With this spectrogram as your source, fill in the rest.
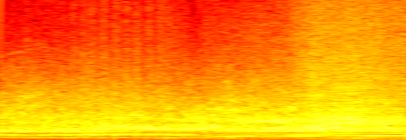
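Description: Tyres squeal as a car slides through a corner.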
